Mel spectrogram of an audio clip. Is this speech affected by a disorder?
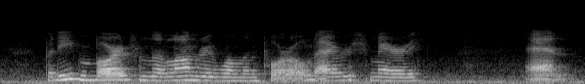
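Yes: Parkinson's; not very able to do much.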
